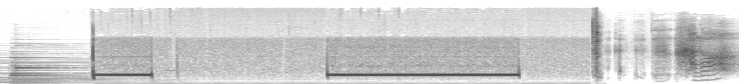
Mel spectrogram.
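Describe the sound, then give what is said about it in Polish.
Telephone line tone during a call: two steady, mid-pitched electronic tones, the first short and the second about two seconds long, separated by silence, then a click followed by a voice speaking. “Zaraz po powrocie zadzwoniłem do niej.”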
